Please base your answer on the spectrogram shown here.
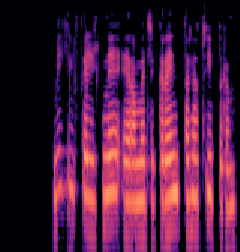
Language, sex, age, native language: Icelandic, female, 40-49, Icelandic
